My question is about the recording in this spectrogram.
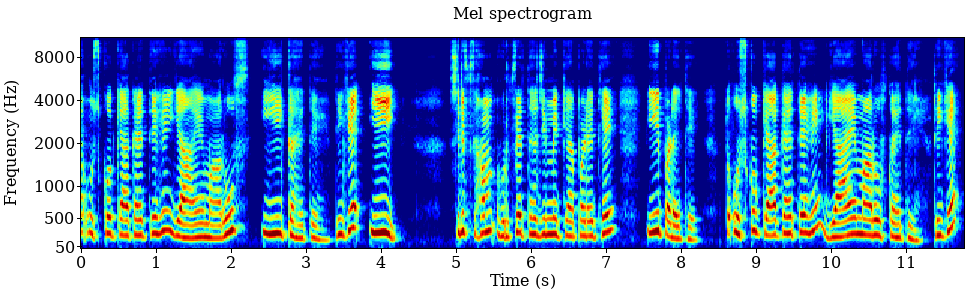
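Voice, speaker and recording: A woman with a Hyderabadi Urdu accent teaching young children to read, patiently asking questions, repeating herself and spelling out letter sounds slowly. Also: on the high side. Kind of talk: children's Urdu reading lesson.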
